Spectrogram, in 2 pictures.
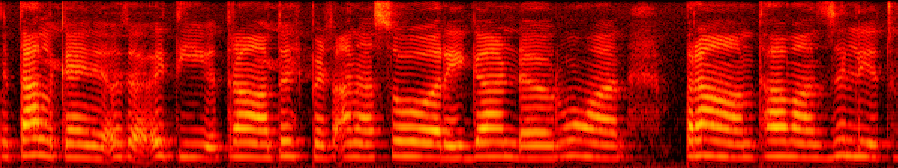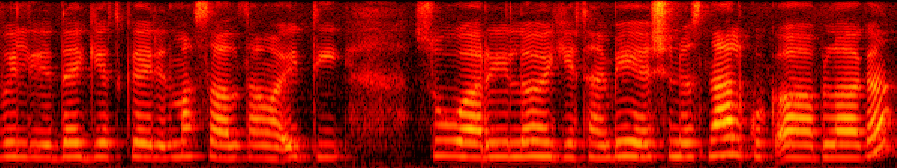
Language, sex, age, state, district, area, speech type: Kashmiri, female, 18-30, Jammu and Kashmir, Ganderbal, rural, spontaneous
